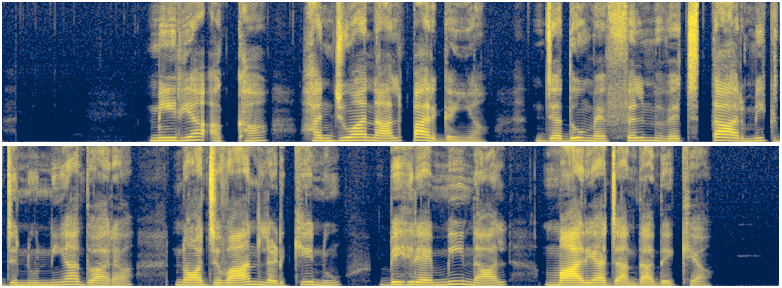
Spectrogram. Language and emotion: Punjabi, sad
